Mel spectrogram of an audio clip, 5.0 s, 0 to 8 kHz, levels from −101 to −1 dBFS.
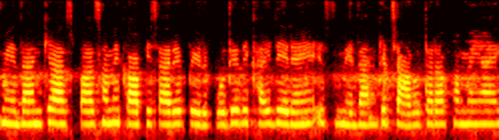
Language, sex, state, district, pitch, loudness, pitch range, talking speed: Hindi, female, Jharkhand, Sahebganj, 240 Hz, -25 LUFS, 235-245 Hz, 230 wpm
